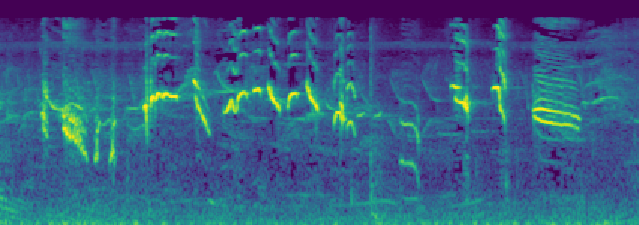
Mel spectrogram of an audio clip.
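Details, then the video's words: Oriental magpie-robin provoking song for rivals: a burst of warbled whistles and looping phrases, a few descending notes, then a rapid buzzy trill near the end. "pancingan kacer agar respo gacor.. kacer ini mampu meningkatkan emosi lawan"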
